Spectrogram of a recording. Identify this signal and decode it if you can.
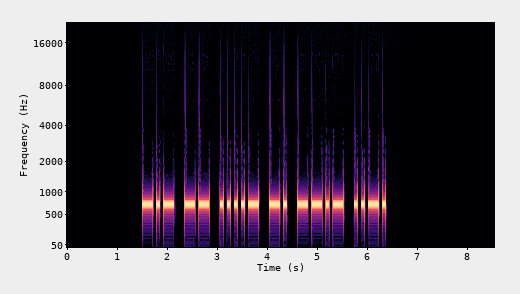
Morse code, heard as a keyed tone, about 17 wpm, 700 Hz. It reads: KM4NQF
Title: USA Call Signs - 6 Characters - Repeated 3x - 17wpm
